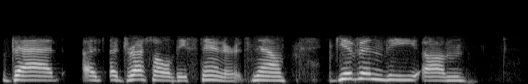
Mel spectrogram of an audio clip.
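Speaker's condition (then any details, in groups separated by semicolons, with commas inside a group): No condition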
